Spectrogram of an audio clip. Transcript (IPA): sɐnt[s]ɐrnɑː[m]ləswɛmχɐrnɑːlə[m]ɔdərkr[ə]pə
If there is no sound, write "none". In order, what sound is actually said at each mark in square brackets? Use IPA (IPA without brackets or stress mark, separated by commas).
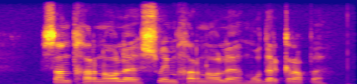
χ, none, m, ɐ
